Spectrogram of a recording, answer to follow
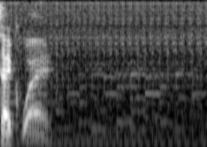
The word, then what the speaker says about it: segue: Seu is different from segue, but it's it's still pronounced segue.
